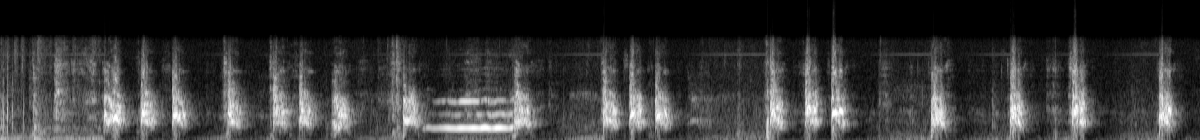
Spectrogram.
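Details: Excited Staffordshire Bull Terrier going crazy over balloons, letting out a steady run of short sharp barks about twice a second, broken midway by a longer drawn-out whining howl before the rapid barking resumes.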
